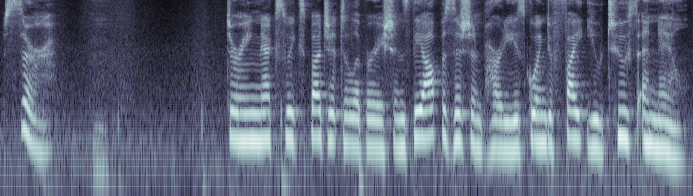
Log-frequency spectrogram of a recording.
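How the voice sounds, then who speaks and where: An actress playing a polite, efficient secretary who speaks formally and deferentially in a video game. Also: female voice, mid-range voice, normal speed, lightly acted.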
